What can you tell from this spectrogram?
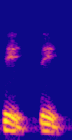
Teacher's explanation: La T es dental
